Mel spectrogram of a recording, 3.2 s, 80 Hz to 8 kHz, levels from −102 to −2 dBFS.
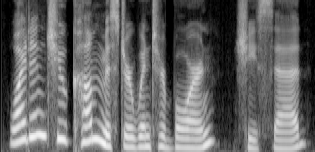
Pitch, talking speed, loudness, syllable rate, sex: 240 Hz, 150 wpm, -16 LUFS, 4.0 syllables/s, female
